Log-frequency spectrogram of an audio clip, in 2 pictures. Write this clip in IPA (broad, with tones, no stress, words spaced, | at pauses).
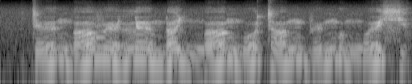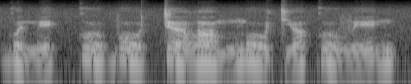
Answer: tɘː˩˥ ŋʌː˩˥βø˥˨lːɘː˥˨m ɾʌ˥˨ʎŋʌː˩˥ ŋo˩˥tʌː˩˥ŋbø˩˥ŋ ʊ˥˨ŋʷɘː˩˥sʲə˩˥ ɡʷe˥˨me˩˥ kːʊː˥˨boː˥˨tːɘː˥˨ lˠʌː˥˨m ŋoː˥˨ tʲʌː˩˥kʊː˥˨ βe˩˥ŋ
